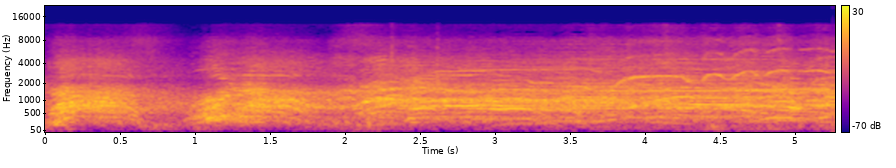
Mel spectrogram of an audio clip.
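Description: A large crowd cheers and screams excitedly outdoors.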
